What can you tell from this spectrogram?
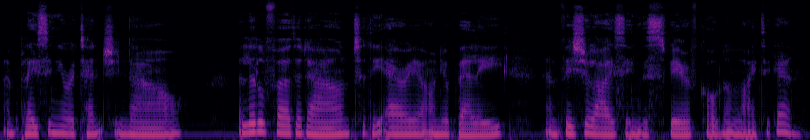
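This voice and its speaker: A woman leading a guided meditation in a slow, soft-spoken voice that often drops into a half-whisper. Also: fairly low pitch, fairly even intonation, creaky.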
